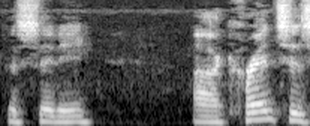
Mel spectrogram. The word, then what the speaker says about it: Krajnc: are listening It's Milan like the city uh krentz is spelled k-r-a-j-n-c so that they can find your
